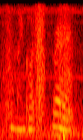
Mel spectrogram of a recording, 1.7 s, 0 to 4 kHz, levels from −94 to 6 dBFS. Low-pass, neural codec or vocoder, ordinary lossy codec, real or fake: 3.6 kHz; none; none; real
